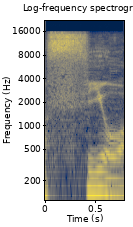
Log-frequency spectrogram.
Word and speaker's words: fuel: 而且说完了 face，还有 drive，我们今天看一下最后一个常见的一个词，这个词叫 feel 啊。但读的时候特别注意一下它的发音啊，feel 啊，有个舌侧音在后边，它的拼写是 f u e l feel。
